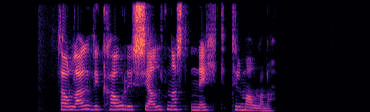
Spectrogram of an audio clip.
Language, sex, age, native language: Icelandic, female, 30-39, Icelandic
